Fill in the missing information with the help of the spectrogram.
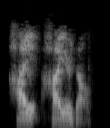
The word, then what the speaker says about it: Heyerdahl: Christopher, let's say his name, Heyerdahl. – Okay. I want to see, because I was thinking a different actor that, you know, you might have said Christopher Heyerdahl. Okay. Canadian actor, Christopher Heyerdahl.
